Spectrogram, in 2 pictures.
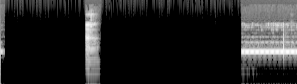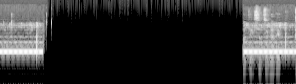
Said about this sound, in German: Jag tror att det är telefonen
